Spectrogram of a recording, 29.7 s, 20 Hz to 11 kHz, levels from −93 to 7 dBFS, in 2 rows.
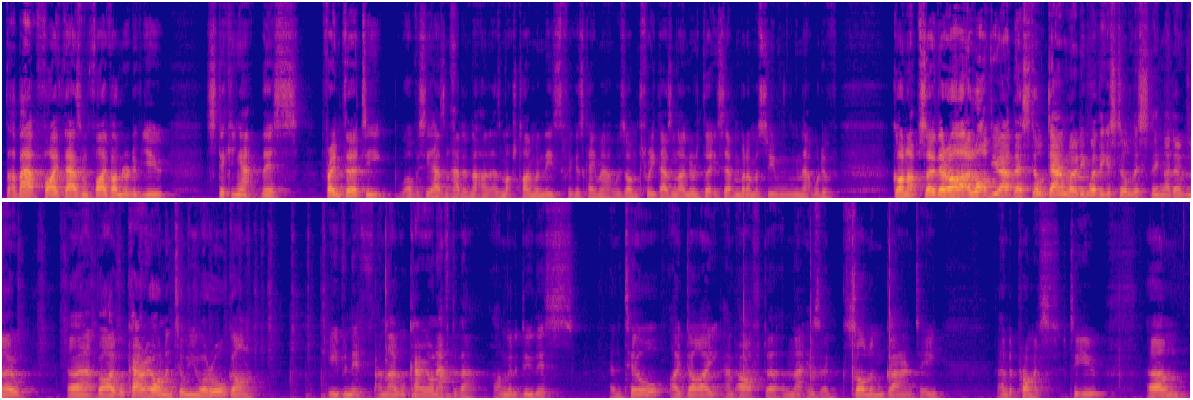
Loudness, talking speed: -28 LUFS, 190 wpm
